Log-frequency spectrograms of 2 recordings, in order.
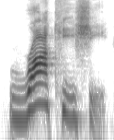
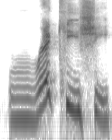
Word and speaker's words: Rikishi: JR, for the longest time, he would pronounce Rikishi as Rakishi. And so for the longest time, I would say Rakishi. And then someone was like, no, Denise, his name is Rikishi. And I was like, but bro, JR says Rakishi.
